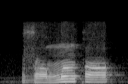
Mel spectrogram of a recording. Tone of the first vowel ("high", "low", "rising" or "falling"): low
